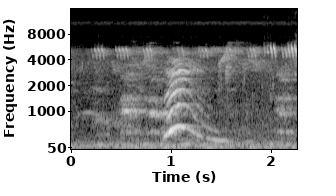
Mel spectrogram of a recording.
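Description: Insects chirping in quick, repeated high pulses, with one short call that rises and then falls in pitch about a second in.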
